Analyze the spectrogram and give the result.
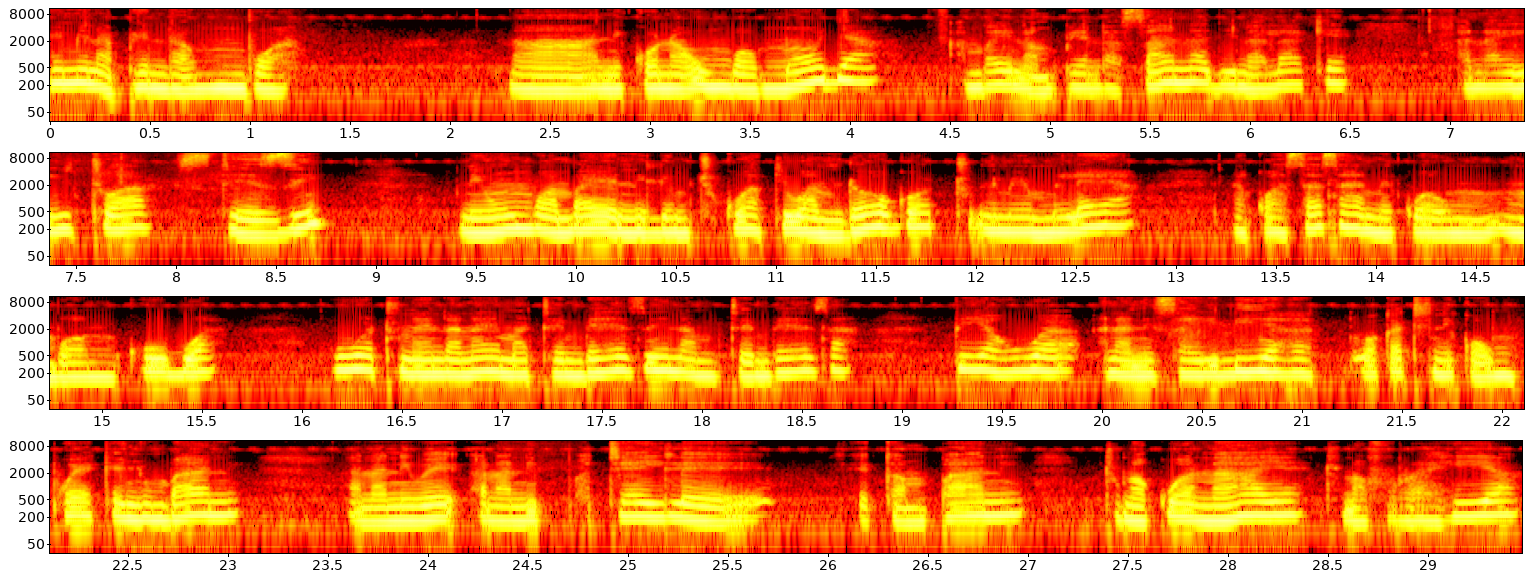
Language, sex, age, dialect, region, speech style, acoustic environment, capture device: Swahili, female, 25-34, Kenya - Mombasa, Kenya, relaxed, silence, mobile / Linux / Chrome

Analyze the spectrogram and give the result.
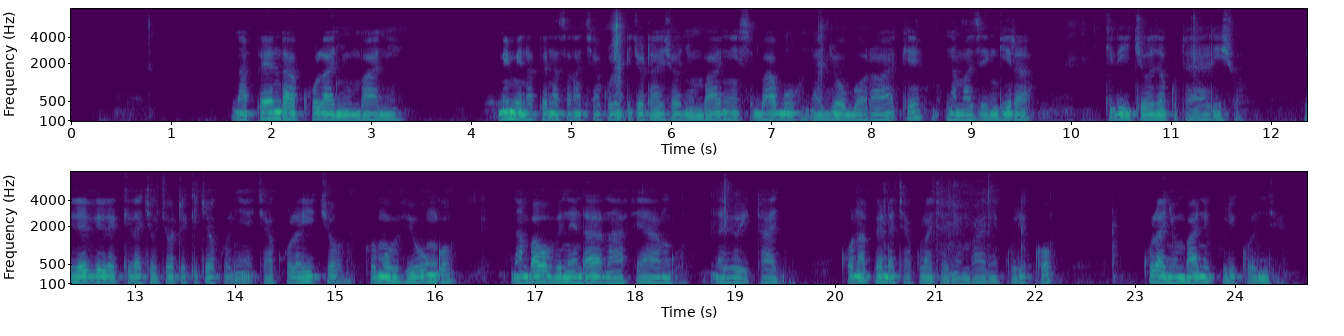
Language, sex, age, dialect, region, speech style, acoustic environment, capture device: Swahili, male, 25-34, Kenya - Mombasa, Kenya, relaxed, people talking, mobile / Linux / Chrome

